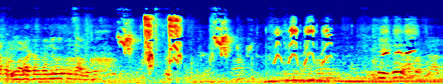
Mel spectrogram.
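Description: Parrots squawk in harsh, repeated bursts close by, mixed with people talking and some shuffling noise.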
